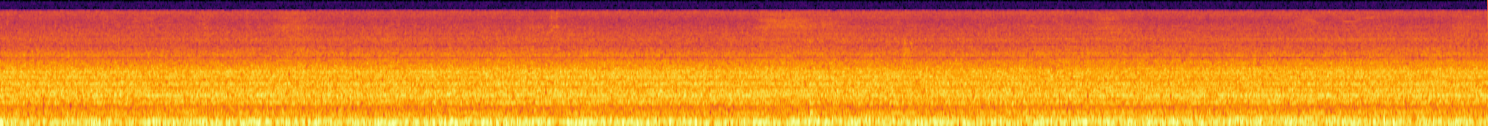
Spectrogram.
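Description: Train running past with a steady low rumble and a faint steady whine higher up.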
